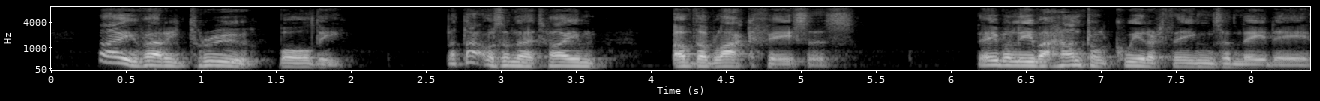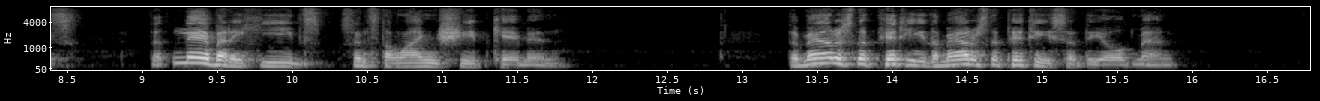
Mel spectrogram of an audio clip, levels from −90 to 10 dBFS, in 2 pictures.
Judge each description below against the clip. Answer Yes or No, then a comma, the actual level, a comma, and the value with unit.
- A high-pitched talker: No, medium, 140 Hz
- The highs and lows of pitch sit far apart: Yes, wide, 6.7 semitones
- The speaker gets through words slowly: No, average, 155 wpm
